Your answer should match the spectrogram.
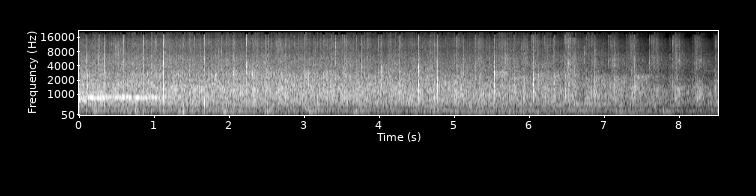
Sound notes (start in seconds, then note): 0.0 audience cheers; 0.0 audience applauds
